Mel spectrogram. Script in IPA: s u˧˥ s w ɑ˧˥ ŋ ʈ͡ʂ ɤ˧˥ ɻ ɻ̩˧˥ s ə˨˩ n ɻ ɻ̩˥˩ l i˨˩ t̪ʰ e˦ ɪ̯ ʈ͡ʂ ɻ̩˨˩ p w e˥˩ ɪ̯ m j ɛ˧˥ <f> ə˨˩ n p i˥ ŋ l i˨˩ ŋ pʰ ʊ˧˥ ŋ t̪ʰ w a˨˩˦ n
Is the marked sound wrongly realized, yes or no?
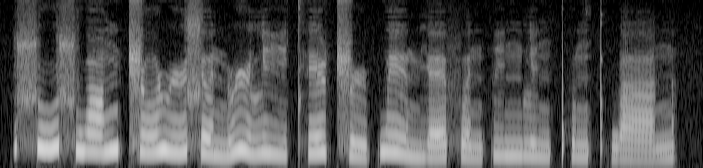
no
